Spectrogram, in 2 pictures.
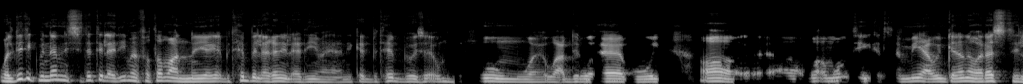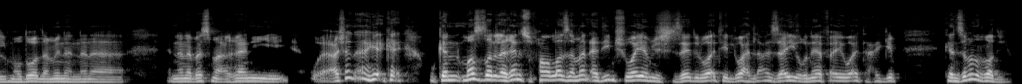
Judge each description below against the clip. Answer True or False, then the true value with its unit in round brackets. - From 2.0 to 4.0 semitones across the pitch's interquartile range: False (4.7 semitones)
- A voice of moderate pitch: True (145 Hz)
